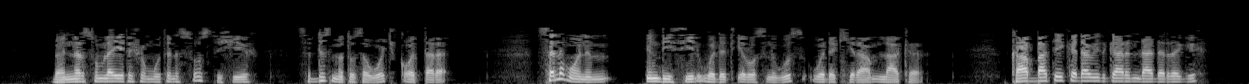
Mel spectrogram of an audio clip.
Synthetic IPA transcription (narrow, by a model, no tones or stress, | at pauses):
bəɨnːəɾsumlajːɛt̪ʰəʃɛmut̪ʰɨnso̞st̪ʃih | sɨd̪ːɨst̪mət̪ʰo̞səwːo̞t͡ʃːkʼot̪ʼːəɾə | sələmo̞nɨm | ɨnd̪isilwɔd̪ət̪ʼiɾo̞snɨɡuswɔd̪əkʰiɾamlakʰə̰ | kʰəabːat̪ʰe̞kʰəd̪awit̪ɡaɾɨnd̪ad̪ərːəɡɨh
